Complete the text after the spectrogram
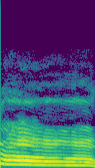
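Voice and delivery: high, loud yell of no, falling away.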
